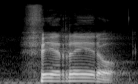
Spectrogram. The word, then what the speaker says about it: Ferrero: Ferrero, qui sono le R un po' difficili, Ferrero, e dovrete allenare.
